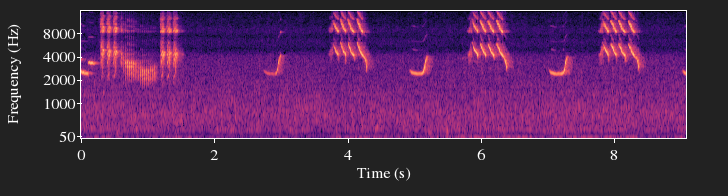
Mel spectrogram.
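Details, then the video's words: Spring birdsong recorded on 8 April 2023 beside the Oredezh river in Leningrad Oblast, Russia: short upward-hooked whistles alternate with bursts of very high, rapid trilled notes, each phrase spaced about a second or two apart. "Весеннее пение птиц"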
